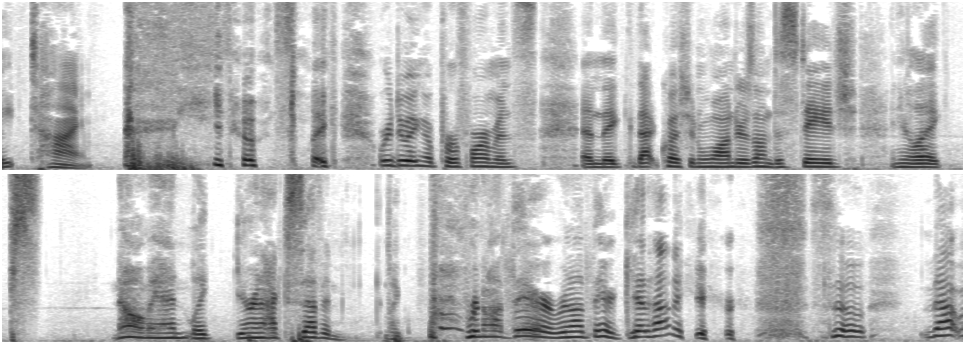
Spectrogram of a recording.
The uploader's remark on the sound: takes us on another windy stroll outdoors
